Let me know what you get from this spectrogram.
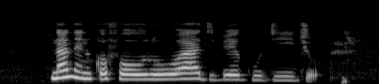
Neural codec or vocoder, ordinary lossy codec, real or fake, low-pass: none; AAC, 64 kbps; real; 7.2 kHz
